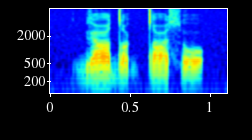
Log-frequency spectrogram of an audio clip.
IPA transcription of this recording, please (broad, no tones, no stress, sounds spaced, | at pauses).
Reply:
ɡ æ dˤ e ɡ tˤ æ s ɔ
